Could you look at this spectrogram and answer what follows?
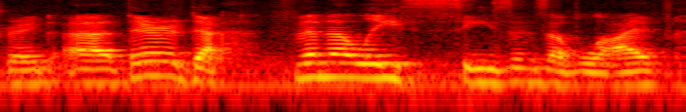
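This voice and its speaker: Slow-talking young man who stutters. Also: mid-range voice, lively intonation, a little hiss or hum. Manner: stutters, with many fillers and repeated words; thoughtful, open. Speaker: interviewee. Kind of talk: casual interview.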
